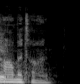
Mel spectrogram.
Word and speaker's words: automaton: I think it's automaton. – Yeah, nailed it. Automaton. That makes sense after you say it that way.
